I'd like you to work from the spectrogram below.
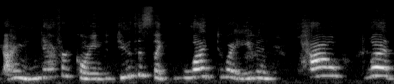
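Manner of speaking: a helpless flustered rise; exasperated panic. Retold or imitated. Retelling staring at ten words, exasperated. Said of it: "I'm like".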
